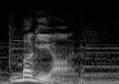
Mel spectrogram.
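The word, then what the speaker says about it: Mogollon: My favorite one here in Arizona is pronouncing Muggy-on.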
